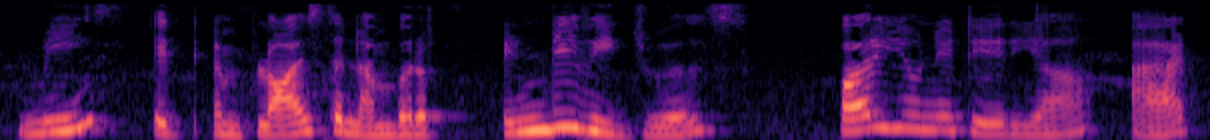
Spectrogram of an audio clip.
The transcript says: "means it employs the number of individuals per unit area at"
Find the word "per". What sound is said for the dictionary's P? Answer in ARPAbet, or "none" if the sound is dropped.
P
